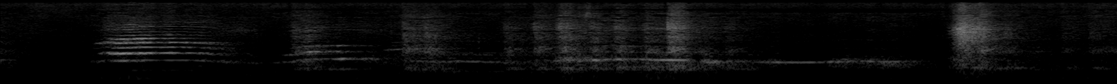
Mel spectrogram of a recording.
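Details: A cat struggling to jump from a slippery waxed floor meows repeatedly: two short harmonic meows, then a long, drawn-out, slightly wavering meow lasting over two seconds, followed by a brief sharp sound in a quiet indoor setting.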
